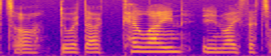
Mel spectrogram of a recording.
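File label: "celain" Welsh, spoken word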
